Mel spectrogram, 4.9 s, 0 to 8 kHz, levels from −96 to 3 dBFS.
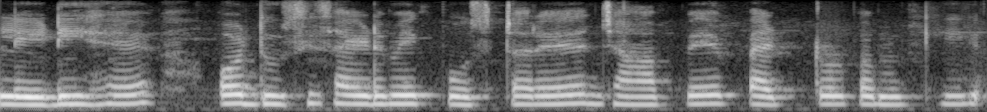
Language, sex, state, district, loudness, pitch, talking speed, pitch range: Hindi, female, Chhattisgarh, Balrampur, -16 LUFS, 220 Hz, 170 wpm, 215-230 Hz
